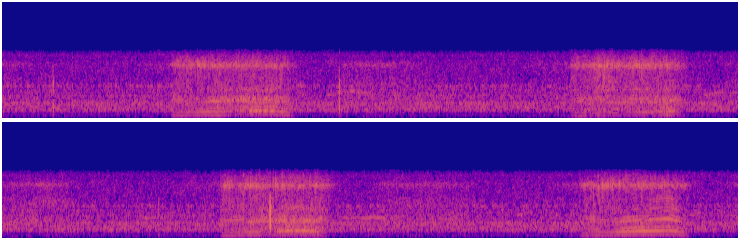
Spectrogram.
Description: LMAO my roommate snoring..and i recorded her LMAOO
